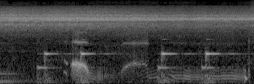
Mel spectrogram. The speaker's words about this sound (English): Okay, I'll give you the spray.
